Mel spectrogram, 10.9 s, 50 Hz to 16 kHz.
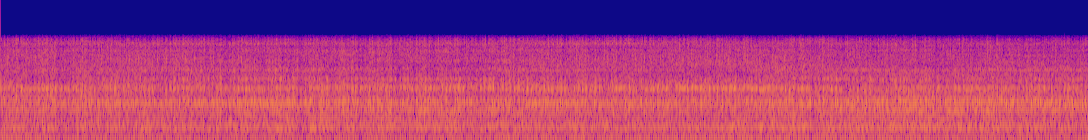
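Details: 1991 Eagle Talon TSi with a small 16G turbo and adjustable wastegate, idling: a light, fairly regular tick about three per second; owner suspects a failing pulley, valves, or a stretched timing belt (belt due for replacement).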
